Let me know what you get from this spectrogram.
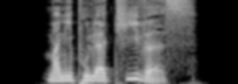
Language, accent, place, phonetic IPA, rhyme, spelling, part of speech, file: German, Germany, Berlin, [manipulaˈtiːvəs], -iːvəs, manipulatives, adjective, De-manipulatives.ogg
- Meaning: strong/mixed nominative/accusative neuter singular of manipulativ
